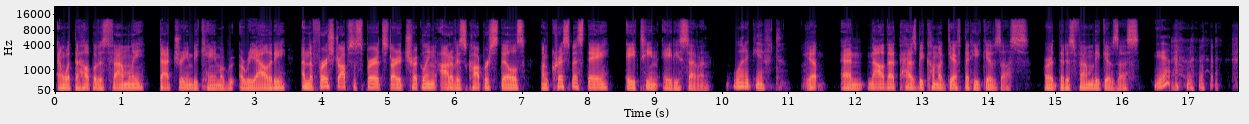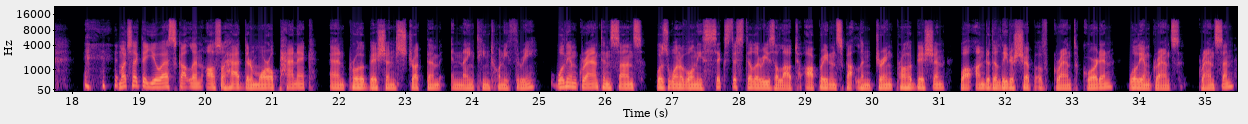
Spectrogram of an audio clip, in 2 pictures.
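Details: Adult male narrator, with brief interjections from a second voice; normal speech.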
